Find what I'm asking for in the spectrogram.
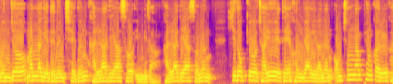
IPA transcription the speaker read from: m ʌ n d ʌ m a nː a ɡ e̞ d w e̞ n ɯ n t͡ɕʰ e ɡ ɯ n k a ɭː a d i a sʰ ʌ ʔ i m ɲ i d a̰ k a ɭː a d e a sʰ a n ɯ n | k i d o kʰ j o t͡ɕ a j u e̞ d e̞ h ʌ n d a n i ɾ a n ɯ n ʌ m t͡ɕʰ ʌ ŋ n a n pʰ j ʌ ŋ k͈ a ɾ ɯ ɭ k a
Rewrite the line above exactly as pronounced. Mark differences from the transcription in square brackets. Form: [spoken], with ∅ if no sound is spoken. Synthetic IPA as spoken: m ʌ n [d͡ʑ] ʌ m a nː a ɡ e̞ d w e̞ n ɯ n t͡ɕʰ e ɡ ɯ n k a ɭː a d i a sʰ ʌ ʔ i m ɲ i d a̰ k a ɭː a d [i] a sʰ [ʌ] n ɯ n | k i d o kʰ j o t͡ɕ a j u e̞ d e̞ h ʌ n [d͡ʑ] a [ŋ] i ɾ a n ɯ n ʌ m t͡ɕʰ ʌ ŋ n a n pʰ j ʌ ŋ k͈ a ɾ ɯ ɭ k a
